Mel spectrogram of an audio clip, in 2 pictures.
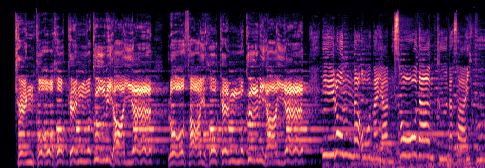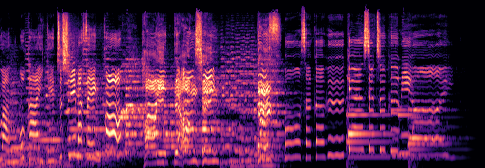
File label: radio; osaka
